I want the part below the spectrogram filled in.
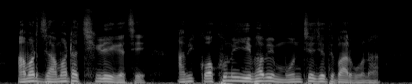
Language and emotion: Bengali, sad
